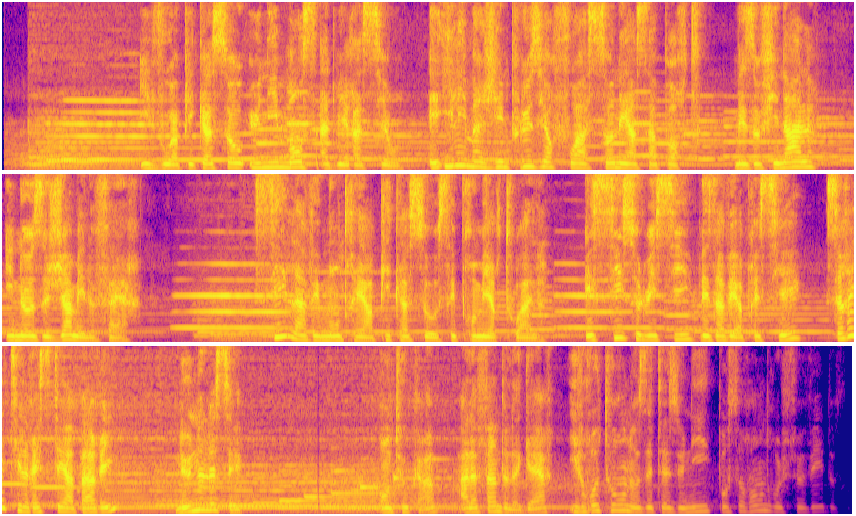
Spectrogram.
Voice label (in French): voix narration accent ANG; France 5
